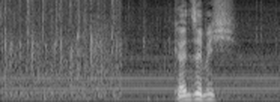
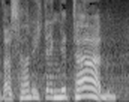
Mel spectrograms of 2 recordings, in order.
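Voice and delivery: panisch; 9 semitones higher, 5 dB louder than usual. Acted. Rocco panicking on phone.

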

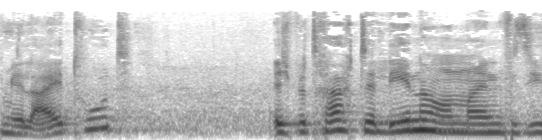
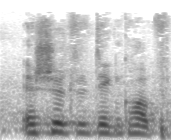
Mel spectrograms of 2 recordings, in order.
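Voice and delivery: usual speaking voice

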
